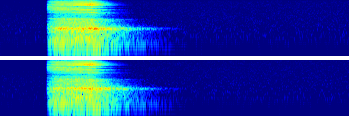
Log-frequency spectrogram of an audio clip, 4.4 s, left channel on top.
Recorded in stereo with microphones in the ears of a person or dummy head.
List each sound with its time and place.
0.6 s breathing: 30° right (ahead or behind), 1.4 m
